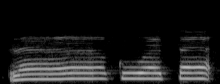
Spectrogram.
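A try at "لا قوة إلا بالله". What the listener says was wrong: kurang tasydidnya. Tasydidnya kurang nyamber. La quwata illa billah. Quwata. La quwata illa billah gitu. Nyamber. La quwata. La quwata. La quwata illa billah.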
